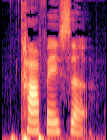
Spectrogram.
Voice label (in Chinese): "ka fei se", Mandarin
